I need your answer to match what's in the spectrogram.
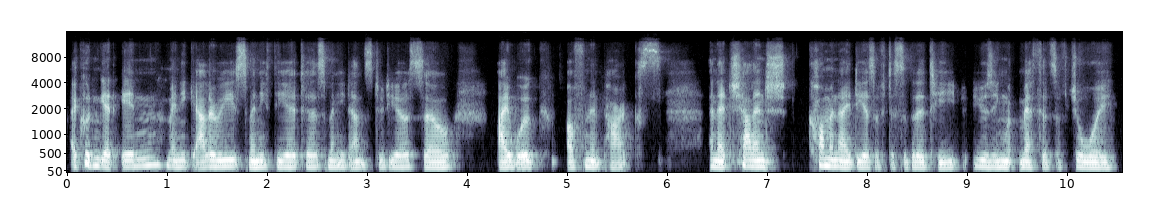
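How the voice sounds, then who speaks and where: A middle-aged woman talks thoughtfully as a panel guest, pausing now and then to find her words. Her voice has a gravelly edge. She speaks over a video call. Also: low-pitched, level tone. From Germany. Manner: thoughtful, warm, with fillers and pauses. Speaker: guest artist. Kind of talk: panel talk. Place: home.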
